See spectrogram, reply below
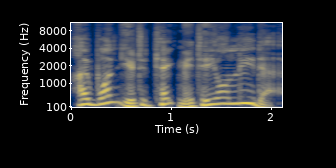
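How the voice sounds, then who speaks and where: A man voicing a calm, soothing, self-assured woman in an audiobook, quiet and gentle. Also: sits high, brisk, voice pushed up. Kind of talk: audiobook character voice.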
